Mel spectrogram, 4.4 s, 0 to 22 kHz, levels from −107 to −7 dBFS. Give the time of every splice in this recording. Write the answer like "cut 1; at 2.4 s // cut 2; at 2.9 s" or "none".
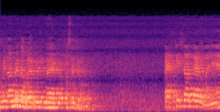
cut 1; at 3.3 s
